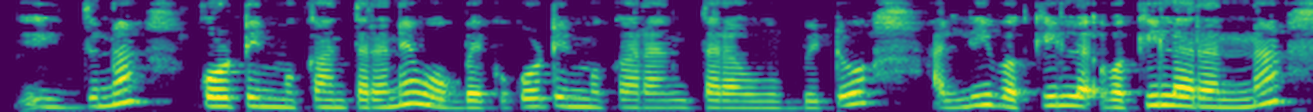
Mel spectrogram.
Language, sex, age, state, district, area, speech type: Kannada, female, 30-45, Karnataka, Chikkamagaluru, rural, spontaneous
